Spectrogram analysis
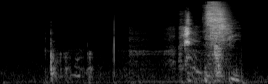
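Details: Adult woman during a live stream: soft speech, a quick inward breath, then one sharp, hissing sneeze burst; a single ordinary sneeze.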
